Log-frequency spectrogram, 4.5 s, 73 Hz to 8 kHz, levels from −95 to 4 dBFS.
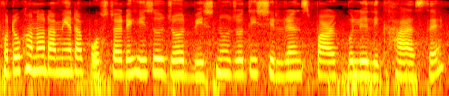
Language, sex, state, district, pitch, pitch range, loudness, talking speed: Assamese, female, Assam, Kamrup Metropolitan, 215 Hz, 200-230 Hz, -14 LUFS, 160 wpm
